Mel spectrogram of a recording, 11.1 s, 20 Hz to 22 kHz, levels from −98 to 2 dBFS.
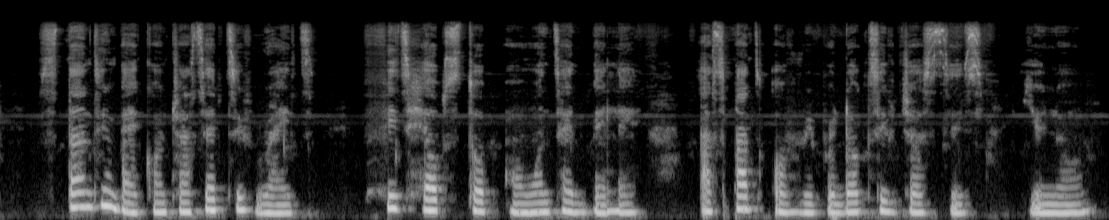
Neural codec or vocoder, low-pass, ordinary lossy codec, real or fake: vocoder, 48 kHz, 128 mel bands, Vocos; 14.4 kHz; none; fake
